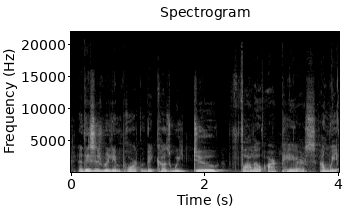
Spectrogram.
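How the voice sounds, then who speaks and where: A man with an Irish accent, dark and mellow in tone, with lively intonation at a moderate pace. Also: very clean recording, silent background. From Ireland. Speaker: podcast host, success coach. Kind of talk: solo podcast monologue.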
